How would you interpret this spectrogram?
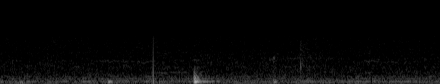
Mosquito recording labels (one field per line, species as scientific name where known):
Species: Anopheles gambiae s.s.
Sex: female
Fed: unfed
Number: one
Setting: insect culture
